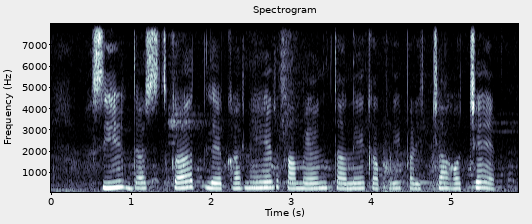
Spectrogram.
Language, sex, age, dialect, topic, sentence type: Magahi, female, 18-24, Northeastern/Surjapuri, banking, statement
